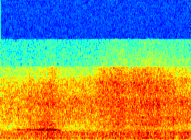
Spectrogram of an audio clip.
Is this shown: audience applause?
no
